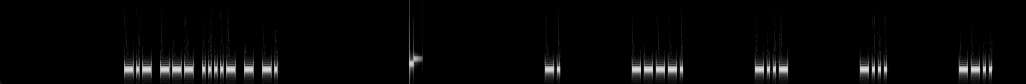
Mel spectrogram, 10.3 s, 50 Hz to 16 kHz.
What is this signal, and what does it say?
Morse code, heard as a keyed tone, about 40 wpm, spaced as for 17 wpm, 700 Hz. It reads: KO4TN N9XBZ
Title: USA Call Signs - 5 Characters - 8x Character Spacing - 40wpm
